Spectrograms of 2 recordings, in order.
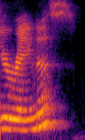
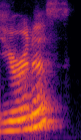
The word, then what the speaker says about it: Uranus: you realize that um the pronunciation of uh the planet after saturn has changed in the last like decade or so because like before it used to be called uranus and now it's called uranus yes i wonder why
